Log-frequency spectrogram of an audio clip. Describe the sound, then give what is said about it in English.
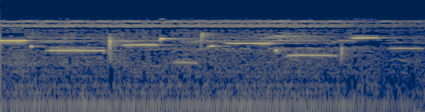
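A musical wren from Peru sings a series of clear, pure whistled notes at varying pitches, some sliding up or down, in a slow melodic sequence over a steady high insect-like hiss, with no talking. “His collection includes such unusual voices as mating gibbons at sunrise in Indonesia and the whistle-like song of the musical wren from Peru.”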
